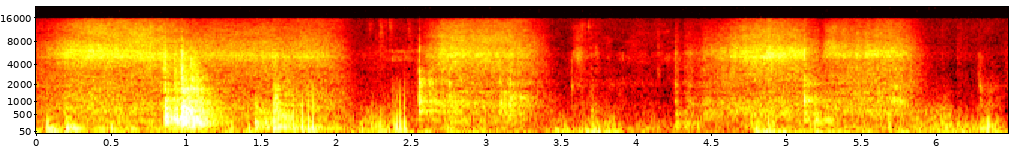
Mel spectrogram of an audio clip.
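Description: Rubbing and scraping against wood in several stretches, with a louder knock or scrape about a second in.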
